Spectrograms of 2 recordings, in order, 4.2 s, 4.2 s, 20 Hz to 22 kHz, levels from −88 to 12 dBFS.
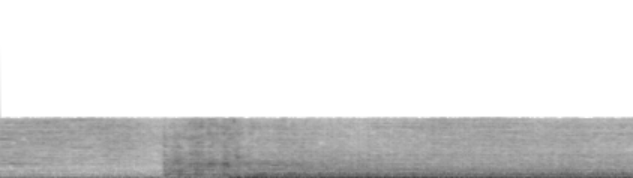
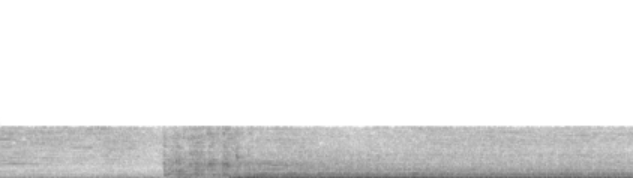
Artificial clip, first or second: first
